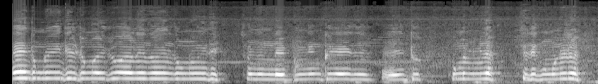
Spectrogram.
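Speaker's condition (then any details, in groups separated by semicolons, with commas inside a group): Brain lesion disability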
